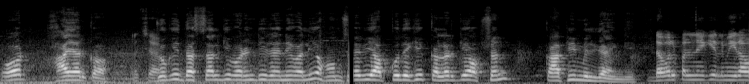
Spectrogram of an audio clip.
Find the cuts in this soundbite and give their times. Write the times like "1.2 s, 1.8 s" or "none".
3.4 s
